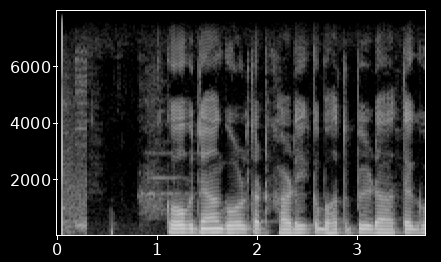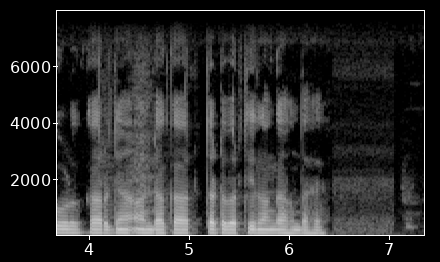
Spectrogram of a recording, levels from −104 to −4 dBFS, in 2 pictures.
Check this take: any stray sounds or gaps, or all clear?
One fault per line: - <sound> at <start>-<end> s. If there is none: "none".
none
